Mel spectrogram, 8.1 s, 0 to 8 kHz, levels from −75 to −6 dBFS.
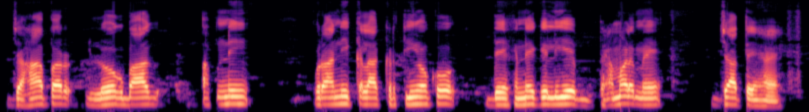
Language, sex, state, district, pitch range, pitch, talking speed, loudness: Hindi, male, Uttar Pradesh, Hamirpur, 130-145 Hz, 140 Hz, 125 wpm, -14 LUFS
